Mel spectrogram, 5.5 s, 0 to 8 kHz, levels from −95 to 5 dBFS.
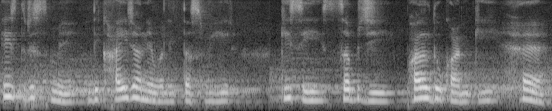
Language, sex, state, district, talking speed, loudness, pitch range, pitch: Magahi, female, Bihar, Gaya, 140 wpm, -20 LUFS, 185-240 Hz, 205 Hz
